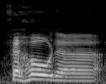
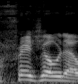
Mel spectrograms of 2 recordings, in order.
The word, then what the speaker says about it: feijoada: Feijoada. I kept pronouncing a feijoada, which it is pronounced feijoada. It's not pronounced feijoada. There's no R.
